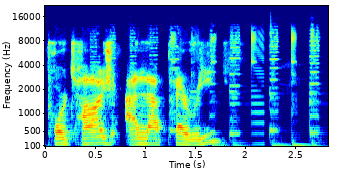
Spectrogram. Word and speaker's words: Portage la Prairie: There is a Western riding that's like half, like it's pronounced Portage à la Prairie.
